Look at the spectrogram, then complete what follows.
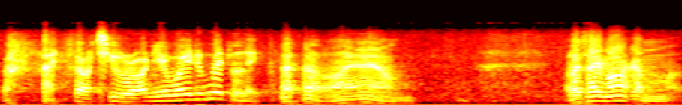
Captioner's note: chuckles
